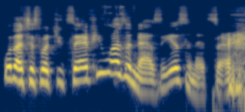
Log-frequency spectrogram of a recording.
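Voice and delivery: hint of a knowing yokel catching out the officer; suspicious sign painter. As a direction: lightly play the sly painter doubting him. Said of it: "And the guy say".

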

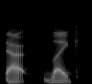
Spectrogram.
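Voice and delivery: ordinary delivery

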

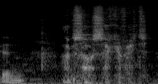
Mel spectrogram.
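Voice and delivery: breathy whisper of disgust; muttered under the breath; whispered aside. Real, not acted. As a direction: drop to a whisper, fed up. Aside amid TikTok rant.

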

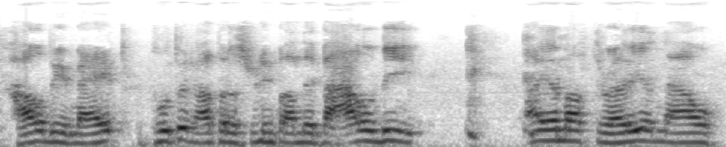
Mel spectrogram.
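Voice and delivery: loud, hammed-up Australian accent as Arnold; a bad Australian accent put on by Arnold; Arnold faking Australian. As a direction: podcaster imagines Arnold in disguise, loud mock Australian accent. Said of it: "Arnold Schwarzenegger trying to be the master of disguise".

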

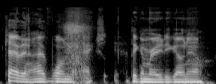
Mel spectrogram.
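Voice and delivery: normal talking voice

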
